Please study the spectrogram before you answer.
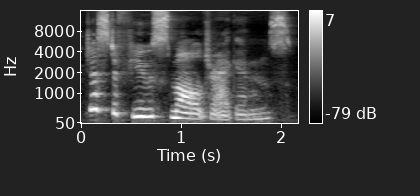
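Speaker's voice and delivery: ordinary delivery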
